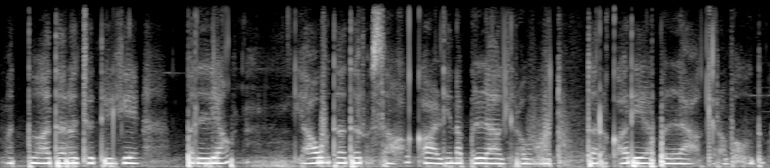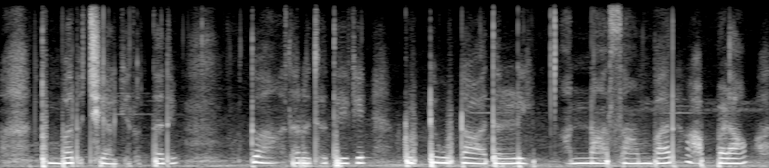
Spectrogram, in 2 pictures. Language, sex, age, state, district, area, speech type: Kannada, female, 18-30, Karnataka, Davanagere, rural, spontaneous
